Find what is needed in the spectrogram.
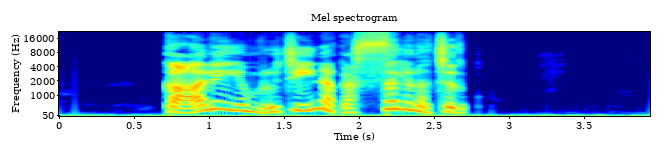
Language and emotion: Telugu, disgusted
